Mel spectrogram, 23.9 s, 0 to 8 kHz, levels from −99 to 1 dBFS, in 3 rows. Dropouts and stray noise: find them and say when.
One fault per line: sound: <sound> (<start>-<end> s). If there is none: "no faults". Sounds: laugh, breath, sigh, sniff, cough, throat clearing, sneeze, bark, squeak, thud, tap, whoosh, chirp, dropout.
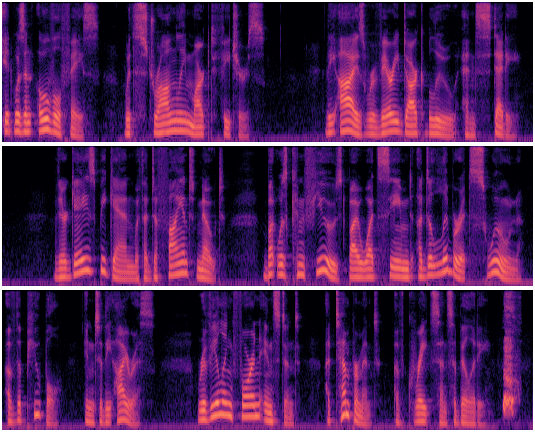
sound: bark (23.4-23.7 s)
